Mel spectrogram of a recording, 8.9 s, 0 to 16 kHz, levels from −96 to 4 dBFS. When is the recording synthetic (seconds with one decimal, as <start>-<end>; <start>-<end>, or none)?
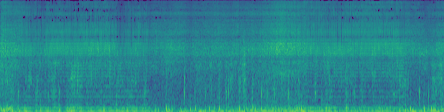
0.4-3.0; 6.1-8.1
